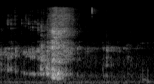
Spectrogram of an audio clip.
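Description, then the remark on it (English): A brief pour of liquid swells into a bright, splashy gush for under half a second, then trails off into quiet, faint drips, with no one talking. “ASMR, listen to that smooth pour.”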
